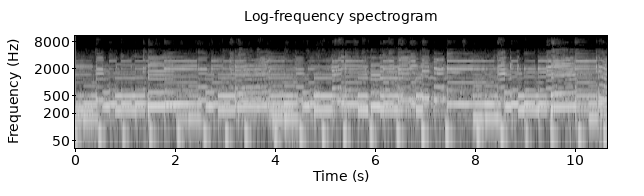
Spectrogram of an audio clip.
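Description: Amplified cigar box guitar playing a bluesy instrumental riff with sliding notes, over a stomp box thumping a steady beat about twice a second.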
